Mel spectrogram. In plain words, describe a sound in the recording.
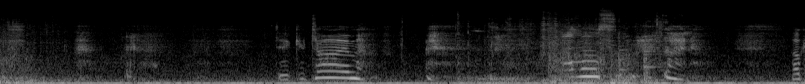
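A metal roller shutter rattles as it slowly rises.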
